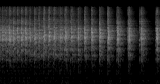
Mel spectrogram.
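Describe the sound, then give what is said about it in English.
A spun prize wheel clicks rapidly against its pointer, then slows. The ticks spread farther apart and grow more distinct toward the end until the wheel nearly stops. “I'm going to spin the wheel this week. Let's do it. Well, you ready for me to spin the wheel?”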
